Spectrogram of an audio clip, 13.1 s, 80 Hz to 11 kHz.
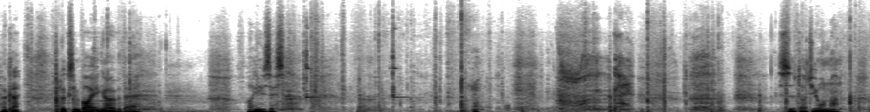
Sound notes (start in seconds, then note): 5.5 metal clinking; 6.9 panting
